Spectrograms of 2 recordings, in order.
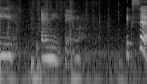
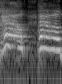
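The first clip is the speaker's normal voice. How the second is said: high, loud yell.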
